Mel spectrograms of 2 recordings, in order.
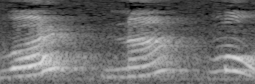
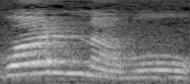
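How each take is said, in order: First: వర్ణము split into slow, separate parts; syllable by syllable. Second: Said in the usual way. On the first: Shown as a demonstration. Teacher building the word for pupils, వర్ణము sounded out slowly. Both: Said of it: "ఇప్పుడు ఎలా చదవాలి".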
